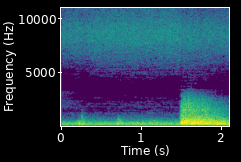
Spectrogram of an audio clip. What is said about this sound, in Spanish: El disparo sonó dentro de la casa de los Tura.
